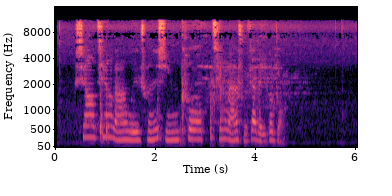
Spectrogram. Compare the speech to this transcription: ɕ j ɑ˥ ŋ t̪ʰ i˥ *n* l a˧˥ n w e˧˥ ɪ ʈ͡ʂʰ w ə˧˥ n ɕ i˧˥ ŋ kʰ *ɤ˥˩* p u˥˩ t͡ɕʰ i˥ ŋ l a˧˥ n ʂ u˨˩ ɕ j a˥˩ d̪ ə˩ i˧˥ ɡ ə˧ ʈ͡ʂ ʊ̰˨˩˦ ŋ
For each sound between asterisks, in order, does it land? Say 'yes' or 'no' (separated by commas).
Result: no, no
